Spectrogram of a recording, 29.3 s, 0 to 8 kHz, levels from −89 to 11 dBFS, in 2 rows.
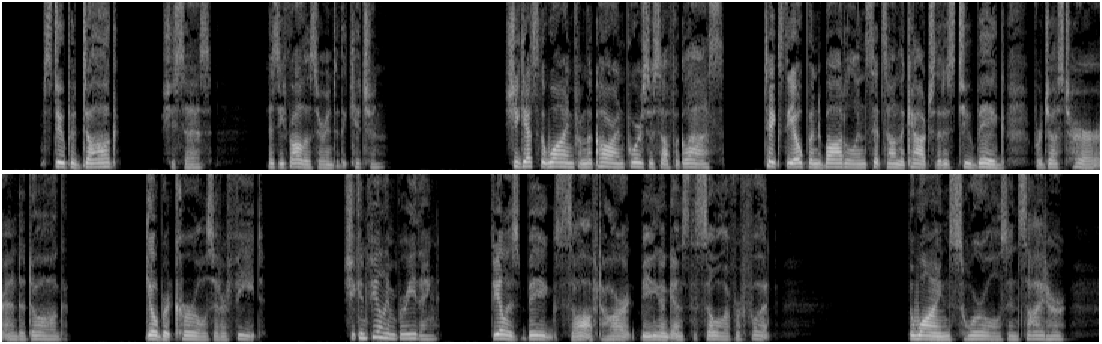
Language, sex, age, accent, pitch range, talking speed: English, female, 50-69, American, 160-185 Hz, 140 wpm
